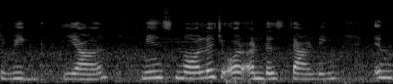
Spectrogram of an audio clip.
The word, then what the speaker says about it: Vigyan: Vigyan, pronounced Vigyan, means knowledge or understanding in the context of this text.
